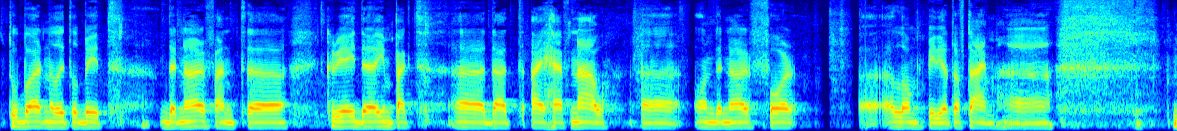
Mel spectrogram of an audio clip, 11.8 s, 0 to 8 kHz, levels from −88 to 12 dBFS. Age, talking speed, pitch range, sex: 20-39, 145 wpm, 100-115 Hz, male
